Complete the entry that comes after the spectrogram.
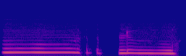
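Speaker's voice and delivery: an awed near-whisper at a pretty piece; hushed ooh. Real, not acted. Streamer admiring a blue build piece, hushed and cooing.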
